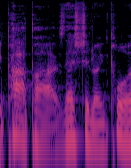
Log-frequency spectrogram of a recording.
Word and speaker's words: Popeyes: Well, in the South, they don't like pronounce the whole word and shit. You like, anyway, go out there and give me some Popeye. No, they don't. He won't say Popeyes.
